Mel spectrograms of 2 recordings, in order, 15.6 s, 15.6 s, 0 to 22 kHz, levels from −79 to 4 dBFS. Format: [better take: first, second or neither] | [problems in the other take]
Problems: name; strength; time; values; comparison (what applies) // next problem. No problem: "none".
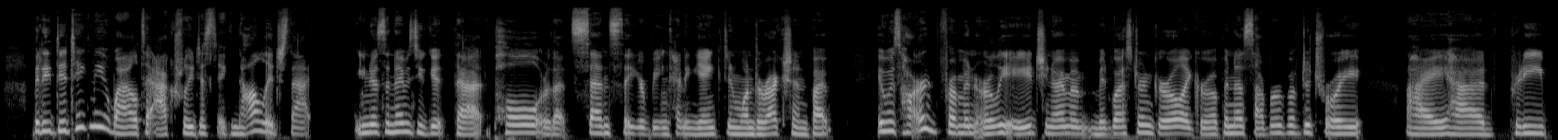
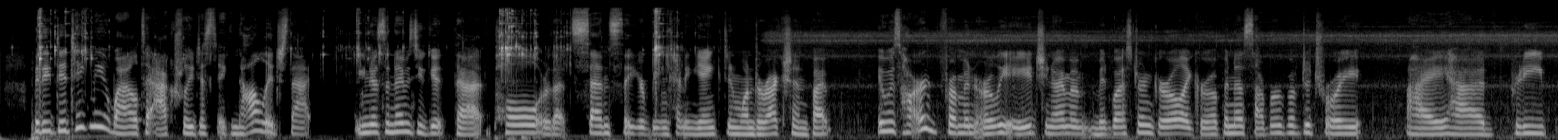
first | household noises; loud; throughout; 5 dB below the speech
